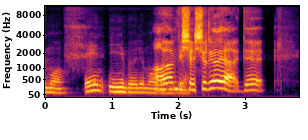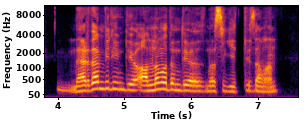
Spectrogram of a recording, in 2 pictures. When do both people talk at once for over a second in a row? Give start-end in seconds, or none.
none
